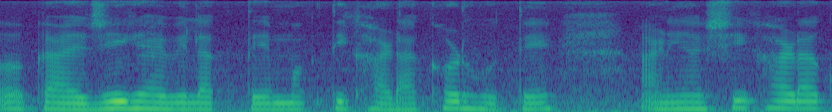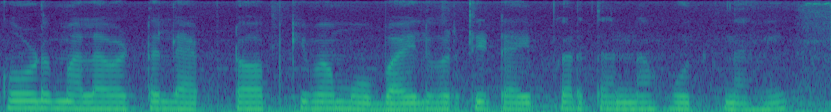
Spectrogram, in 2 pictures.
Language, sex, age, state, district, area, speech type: Marathi, female, 30-45, Maharashtra, Mumbai Suburban, urban, spontaneous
